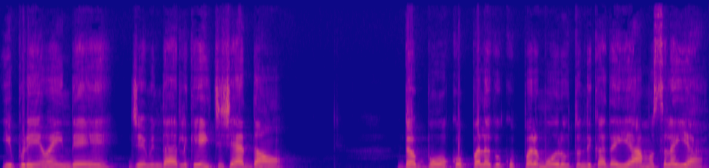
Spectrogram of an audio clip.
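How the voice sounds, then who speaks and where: A woman voicing a fiery, sharp-tongued old grandmother who scolds and curses. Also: a little high, moderate pace, lightly acted. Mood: teasing. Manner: scolding, sarcastic, heaping curses.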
